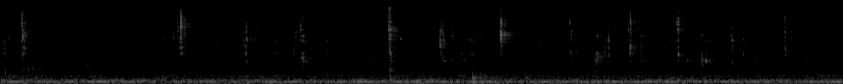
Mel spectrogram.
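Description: A person chewing food close to the microphone, with soft wet mouth clicks and smacks at irregular moments, over a low steady hum.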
